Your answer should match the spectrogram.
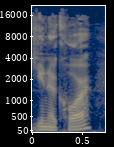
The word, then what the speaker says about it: Unicore: fabled Reagan one armades one cter two fabled unicor uh it's spelled unicore u n i c o r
